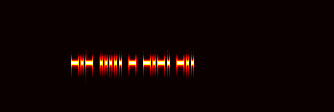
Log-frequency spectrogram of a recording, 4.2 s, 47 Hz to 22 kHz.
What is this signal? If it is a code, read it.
Morse code, heard as a keyed tone, about 40 wpm, 700 Hz. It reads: K5TCD
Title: USA Call Signs - 5 Characters - Repeated 2x - 40wpm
